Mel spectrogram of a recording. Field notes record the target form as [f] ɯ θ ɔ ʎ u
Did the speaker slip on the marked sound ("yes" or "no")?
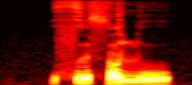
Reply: no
